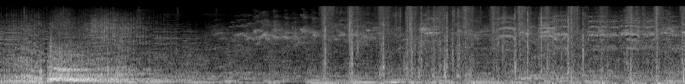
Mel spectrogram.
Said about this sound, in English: I think I see a lion. Roar, roar, roar!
